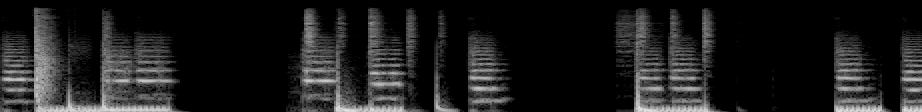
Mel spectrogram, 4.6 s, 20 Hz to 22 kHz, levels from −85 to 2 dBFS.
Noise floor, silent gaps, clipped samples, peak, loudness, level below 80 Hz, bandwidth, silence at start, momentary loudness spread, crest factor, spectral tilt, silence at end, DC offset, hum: under -90 dBFS; none; under 0.1%; -2 dBFS; -20 LUFS; -22 dBFS; 16 kHz; 0 s; 11 LU; 16 dB; -6 dB/octave; 0 s; under 0.1%; none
